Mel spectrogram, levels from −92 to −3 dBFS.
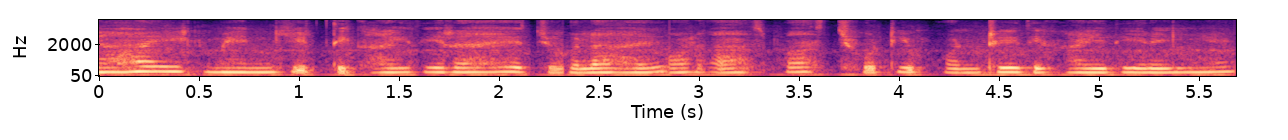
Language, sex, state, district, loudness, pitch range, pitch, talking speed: Hindi, female, Bihar, Gaya, -14 LUFS, 205-230 Hz, 220 Hz, 190 wpm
